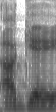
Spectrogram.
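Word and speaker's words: AG: operated by bx swiss a gay and if you wonder why i keep saying a gay for the letters a g is because in german it's pronounced and therefore every time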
